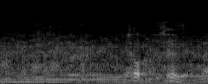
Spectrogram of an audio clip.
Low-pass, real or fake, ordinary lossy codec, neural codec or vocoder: none; fake; none; codec, 16 kHz, 2 kbps, FunCodec, trained on LibriTTS, 25 frames a second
